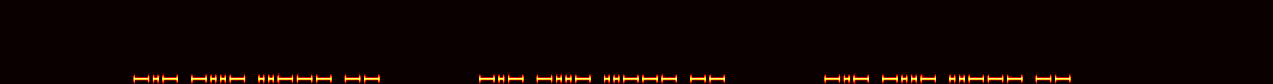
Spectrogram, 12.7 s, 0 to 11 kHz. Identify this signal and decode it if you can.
Morse code, heard as a keyed tone, about 25 wpm, 700 Hz. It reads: KX2M KX2M KX2M
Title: USA Call Signs - 4 Characters - Repeated 3x - 25wpm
